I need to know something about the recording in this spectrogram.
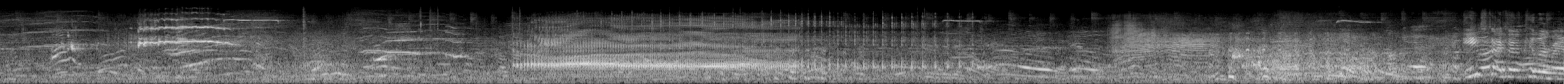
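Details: Killer whale calls are played over loudspeakers during a killer whale show. Squealing and creaking pulsed sounds rise and fall in tone. Each pod has its own set of calls, or dialect.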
